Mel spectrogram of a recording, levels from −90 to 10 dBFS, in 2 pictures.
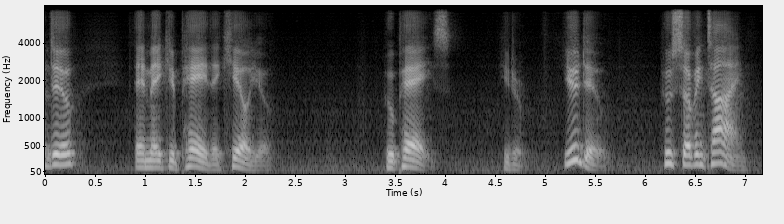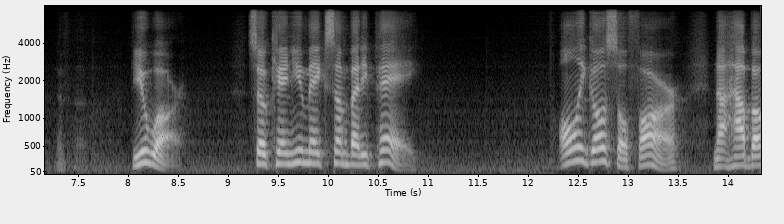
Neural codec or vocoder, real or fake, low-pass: codec, 16 kHz, 0.2 kbps, FocalCodec; fake; 7.2 kHz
